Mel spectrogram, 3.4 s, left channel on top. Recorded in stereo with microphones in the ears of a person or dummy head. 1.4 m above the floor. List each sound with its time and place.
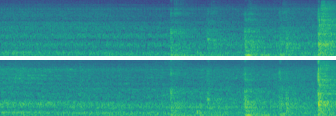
1.7 s running footsteps: 20° right (ahead or behind), 2.5 m; by 3.3 s 40° right (ahead or behind), 2 m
